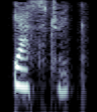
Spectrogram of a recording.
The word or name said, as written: gastric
